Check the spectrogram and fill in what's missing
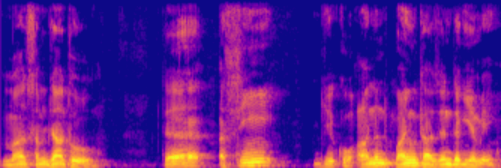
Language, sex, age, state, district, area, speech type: Sindhi, male, 60+, Gujarat, Kutch, urban, spontaneous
